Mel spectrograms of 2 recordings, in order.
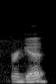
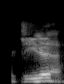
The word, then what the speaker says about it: Brigitte: I hate when everyone fucking says her name wrong. Brigitte. Look, that's why I always just call her fucking Brickhead. Brigitte.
